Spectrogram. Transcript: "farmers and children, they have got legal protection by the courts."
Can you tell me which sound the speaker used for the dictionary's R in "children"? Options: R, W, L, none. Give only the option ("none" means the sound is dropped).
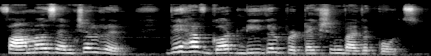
R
